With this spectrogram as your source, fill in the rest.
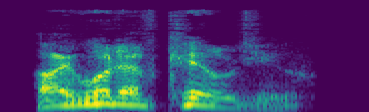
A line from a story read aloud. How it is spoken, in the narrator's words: he said in his growling voice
